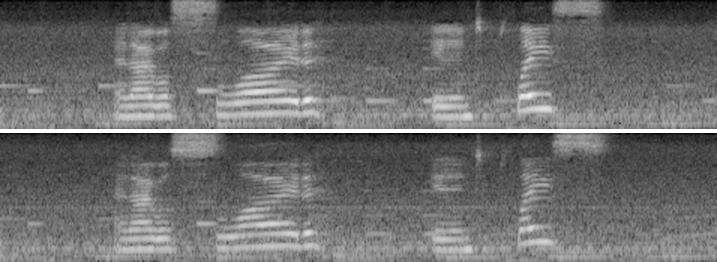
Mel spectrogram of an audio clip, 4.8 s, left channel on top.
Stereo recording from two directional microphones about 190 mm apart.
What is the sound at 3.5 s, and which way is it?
Speech, 45° left (ahead or behind).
